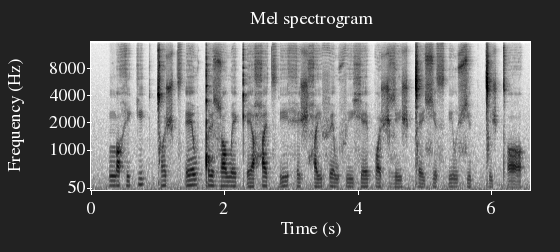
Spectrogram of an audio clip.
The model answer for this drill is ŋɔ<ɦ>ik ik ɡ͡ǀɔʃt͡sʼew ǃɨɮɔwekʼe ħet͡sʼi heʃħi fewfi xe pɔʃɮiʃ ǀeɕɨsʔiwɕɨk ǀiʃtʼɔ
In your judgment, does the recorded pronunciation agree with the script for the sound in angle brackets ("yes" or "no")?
no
